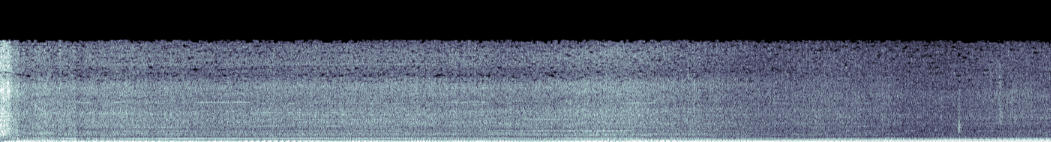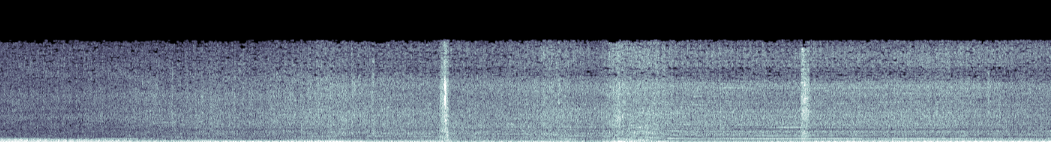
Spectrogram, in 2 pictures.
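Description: Subaru WRX's turbocharged flat-four engine running at idle and low speed as the car is moved a few metres, its pitch mostly steady with small changes. A single sharp click comes about twenty seconds in.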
